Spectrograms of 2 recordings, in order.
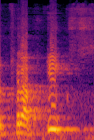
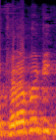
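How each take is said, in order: First: থেরাপটিক্স with no পিউ, ending in টিক্স; correct pronunciation. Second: থেরাপিউটিক said the usual way, থে-রা-পি-উ-টিক, with the পিউ sound; common mispronunciation. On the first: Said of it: "আসল উচ্চারণ হলো থেরাপটিক্স". (সঠিক উচ্চারণ থেরাপটিক্স, পিউ বাদ দিয়ে) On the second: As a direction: say থেরাপিউটিক as most people wrongly say it. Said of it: "উচ্চারণ থেরাপিউটিক নয়". (ভুল উচ্চারণে থেরাপিউটিক, পিউ সহ) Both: Shown as a demonstration.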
